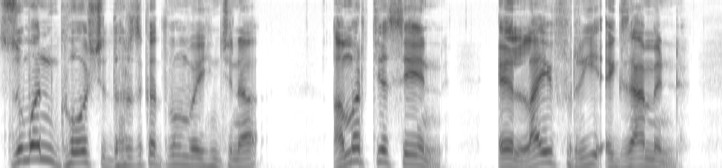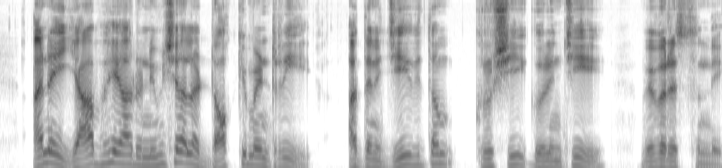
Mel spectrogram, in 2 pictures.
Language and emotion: Telugu, neutral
